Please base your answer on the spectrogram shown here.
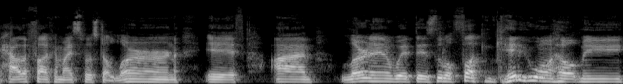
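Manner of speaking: play-acted angry, pissed-off griping. Retelling how a show character complained: imitating a pissed-off complaint. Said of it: "she was all pissed and threw a big old complaint".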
